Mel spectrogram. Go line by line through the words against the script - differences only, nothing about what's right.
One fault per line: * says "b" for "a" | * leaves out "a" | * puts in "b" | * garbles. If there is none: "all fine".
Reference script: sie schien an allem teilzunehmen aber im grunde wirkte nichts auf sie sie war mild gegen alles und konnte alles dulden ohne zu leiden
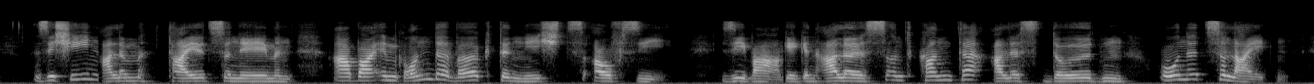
* leaves out "an"
* leaves out "mild"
